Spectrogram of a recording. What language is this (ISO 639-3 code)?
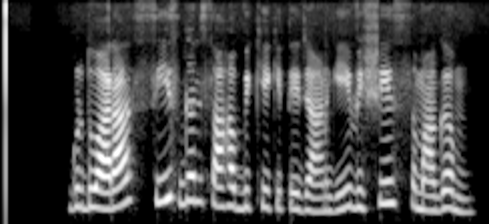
pan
